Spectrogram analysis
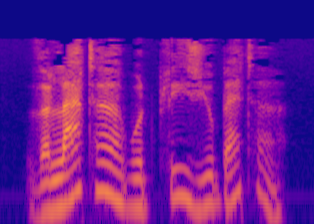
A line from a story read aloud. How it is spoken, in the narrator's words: Dalban said softly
